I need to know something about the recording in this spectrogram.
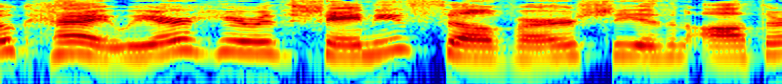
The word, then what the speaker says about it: Shani: we are here with shanie silver she is an author and podcaster originally from Fort Worth Texas and her name is pronounced like Rainey with a sh and I'm adding that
